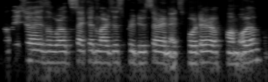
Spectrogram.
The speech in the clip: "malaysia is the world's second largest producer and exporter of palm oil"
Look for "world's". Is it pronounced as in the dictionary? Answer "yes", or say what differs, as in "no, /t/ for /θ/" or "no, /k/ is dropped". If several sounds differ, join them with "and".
yes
